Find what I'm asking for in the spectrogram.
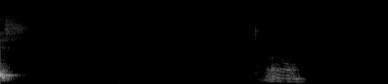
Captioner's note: pauses 8 seconds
